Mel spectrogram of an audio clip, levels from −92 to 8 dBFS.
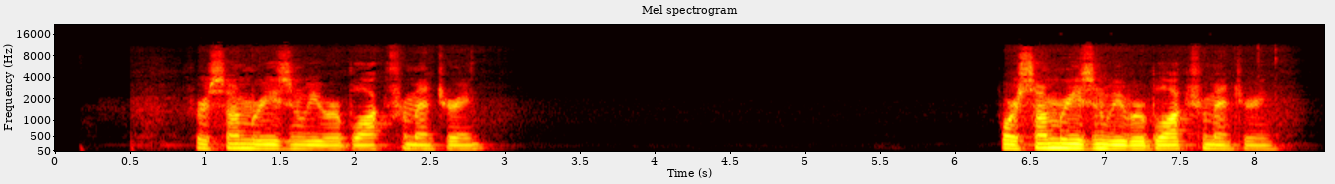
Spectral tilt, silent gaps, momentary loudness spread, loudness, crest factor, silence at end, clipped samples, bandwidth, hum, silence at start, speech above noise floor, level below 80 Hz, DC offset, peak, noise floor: -6.5 dB/octave; none; 14 LU; -19 LUFS; 18 dB; 0.3 s; under 0.1%; 11 kHz; none; 0.95 s; 66 dB; -58 dBFS; under 0.1%; -2 dBFS; -84 dBFS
